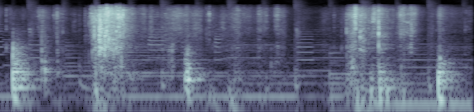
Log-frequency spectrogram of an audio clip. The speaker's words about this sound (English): Let me shuffle these cards real quick.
